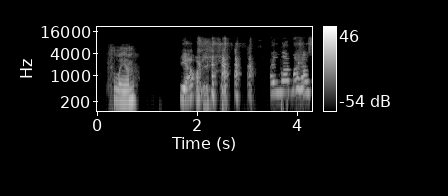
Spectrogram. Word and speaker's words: phloem: so phloem okay p-h-o-l-e-m phloem there you go phloem it sounds like what flam yeah i love my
